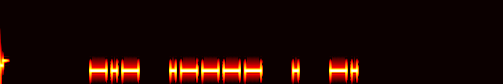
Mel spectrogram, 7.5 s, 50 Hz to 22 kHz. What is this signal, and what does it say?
Morse code, heard as a keyed tone, about 16 wpm, spaced as for 11 wpm, 700 Hz. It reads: K1EN
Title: USA Call Signs - 2x Character Spacing - 15wpm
